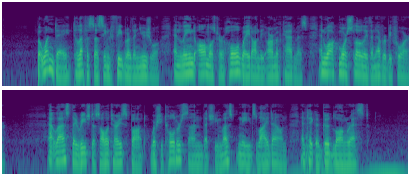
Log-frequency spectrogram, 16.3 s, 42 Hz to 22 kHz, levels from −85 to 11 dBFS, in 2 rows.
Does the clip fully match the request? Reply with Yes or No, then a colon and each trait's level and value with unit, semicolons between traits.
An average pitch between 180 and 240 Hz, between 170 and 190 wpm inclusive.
No: very low, 95 Hz; average, 185 wpm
